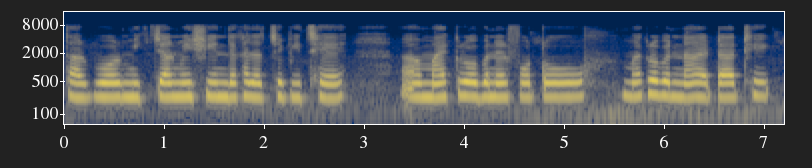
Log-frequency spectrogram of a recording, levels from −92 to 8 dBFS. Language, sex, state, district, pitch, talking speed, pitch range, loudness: Bengali, female, Tripura, West Tripura, 235 Hz, 100 wpm, 235-245 Hz, -15 LUFS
